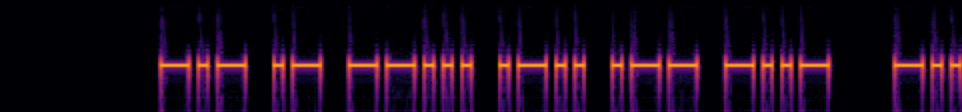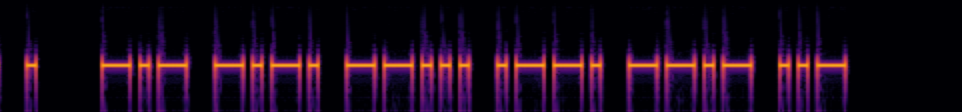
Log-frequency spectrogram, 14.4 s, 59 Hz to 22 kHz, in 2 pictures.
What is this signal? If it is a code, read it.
Morse code, heard as a keyed tone, about 17 wpm, 700 Hz. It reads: KA7LWX DE KC7PQU
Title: USA Callsign DE Callsign - 6 Characters - 17wpm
